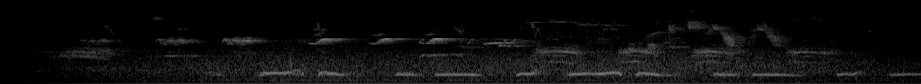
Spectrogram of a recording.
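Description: Wild birds calling: a low, wavering call repeated over and over, with higher chirps above it, over a faint outdoor background that fades in at the start.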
